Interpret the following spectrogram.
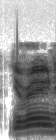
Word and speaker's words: Jeroen: and this week we have a special guest Yun how are you I'm great man thanks for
